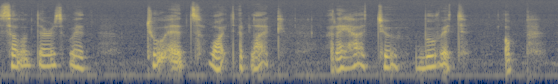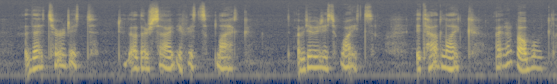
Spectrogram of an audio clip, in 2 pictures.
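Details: Dysphonia in a female speaker who is in therapy and slowly regaining her voice; she says she is hard to understand.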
